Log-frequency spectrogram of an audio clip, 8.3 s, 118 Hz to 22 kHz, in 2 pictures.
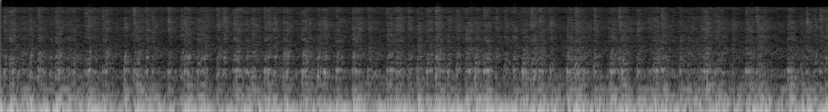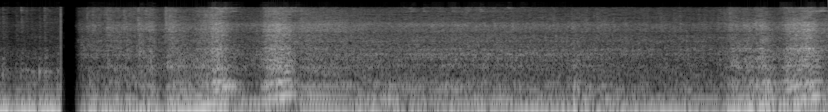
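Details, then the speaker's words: Carbureted V8 car sitting 27 years, after clearing a flooded engine: deep, steady rumble, blips up and settles cleanly without stumbling; running well and charging, though the fuel pressure regulator is dead and overpowering the carburetor floats. "Oh, she sounds mean. All right, now that I'm over my rookie mistake of flooding the engine, she's running great now."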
